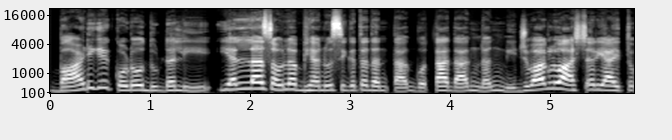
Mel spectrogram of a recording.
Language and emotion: Kannada, surprised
